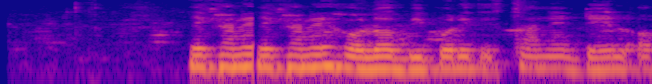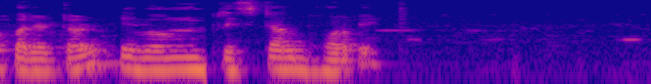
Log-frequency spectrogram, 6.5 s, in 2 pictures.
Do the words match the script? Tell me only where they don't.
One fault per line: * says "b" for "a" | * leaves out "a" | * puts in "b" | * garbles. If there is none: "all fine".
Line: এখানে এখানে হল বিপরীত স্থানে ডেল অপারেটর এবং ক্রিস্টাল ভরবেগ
all fine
